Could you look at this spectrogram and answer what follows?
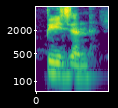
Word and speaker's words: pigeon: PIGEON, पिजन। जी के आगे कौन सा है, क्या है, ई है, जी के आगे ई है, तो इसका उच्चारण क्या आ जाएगा, पिजन, पिजन, जो का उच्चारण आ गया, पिजन, पिजन मीन्स कबूतर।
